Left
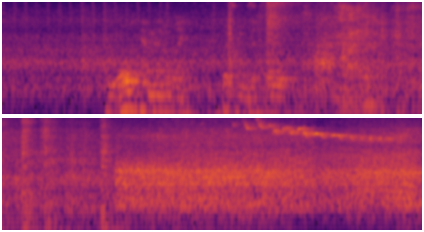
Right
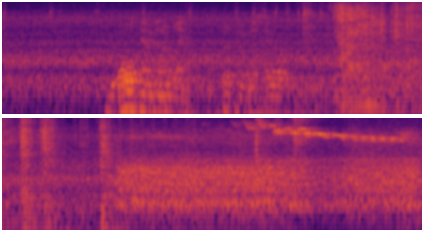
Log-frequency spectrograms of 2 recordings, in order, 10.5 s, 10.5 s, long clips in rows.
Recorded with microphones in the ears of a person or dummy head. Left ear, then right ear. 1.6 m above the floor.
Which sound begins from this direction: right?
Tearing paper, at 3.8 s.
